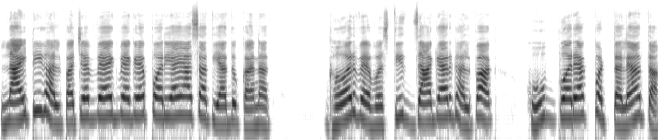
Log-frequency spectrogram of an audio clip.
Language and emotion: Goan Konkani, happy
